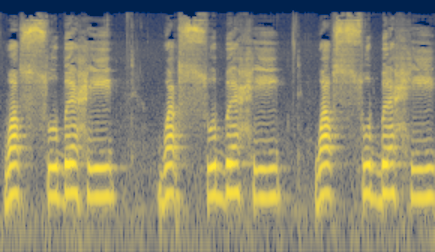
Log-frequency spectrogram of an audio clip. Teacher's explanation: وَالصُّبْحِ، و and سو، واو باریک ہے، سو موٹا ہے، اس کو واو کو ہم نے موٹا نہیں کرنا · ये लाम जो है शमसी लेटर के अंदर मर्ज हो गया, इसलिए वो मुशद्दद नज़र आ रहा है, ये लाम शमसिया है, ठीक है।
